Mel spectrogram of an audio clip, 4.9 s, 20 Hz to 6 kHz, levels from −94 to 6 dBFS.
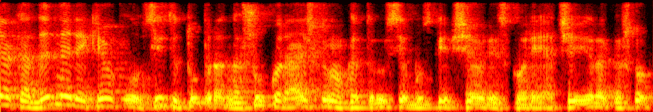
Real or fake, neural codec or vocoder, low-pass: real; none; 5.4 kHz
